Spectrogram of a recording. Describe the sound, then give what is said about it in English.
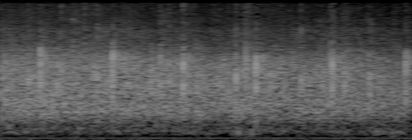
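An audience clapping hands together for the Lord, a dense, steady patter of many claps blending into a continuous bright wash with scattered sharper hits, fairly quiet overall and no voices. “In the name of Jesus, clap your hands for the Lord.”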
